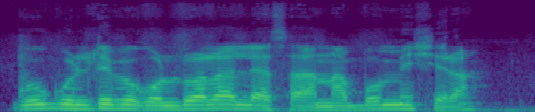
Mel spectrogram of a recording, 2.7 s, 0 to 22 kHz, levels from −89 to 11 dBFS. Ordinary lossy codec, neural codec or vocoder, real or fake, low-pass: MP3, 96 kbps; none; real; 19.8 kHz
